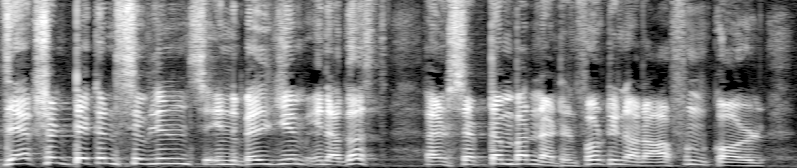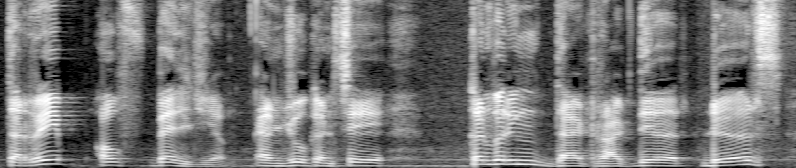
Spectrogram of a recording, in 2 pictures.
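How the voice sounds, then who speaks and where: Halting man narrating history. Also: fairly high pitch, expressive. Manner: halting, stumbling delivery. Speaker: host and narrator of a history story channel.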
